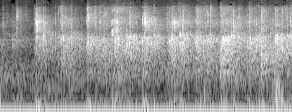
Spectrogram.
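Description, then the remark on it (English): A church audience claps together, giving God a hand clap, a dense, steady patter of many hands that stays level and fairly loud for the whole stretch, with no voices over it. “That, that, go ahead, give God a hand clap if you want.”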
